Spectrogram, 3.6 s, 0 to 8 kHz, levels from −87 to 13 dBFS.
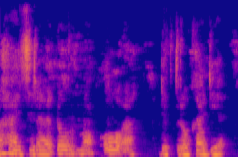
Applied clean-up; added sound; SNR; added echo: classical method WPE with log-MMSE.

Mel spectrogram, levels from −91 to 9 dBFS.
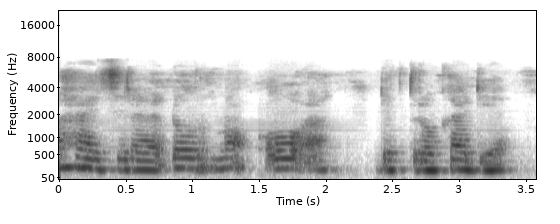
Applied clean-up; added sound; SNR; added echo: neural separator model SepFormer DNS4.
